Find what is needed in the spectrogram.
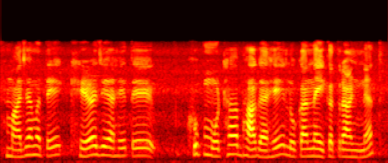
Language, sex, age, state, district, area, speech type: Marathi, male, 18-30, Maharashtra, Wardha, urban, spontaneous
